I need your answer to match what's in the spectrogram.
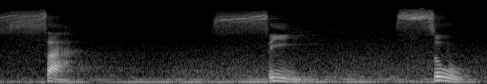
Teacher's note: Di antara sifat yang menonjol ketika kita mengucapkan huruf sa atau huruf sin adalah sifat as-safir, di mana ketika kita mengucapkan huruf sa ada suara tambahan yang menyerupai dengan suara belalang.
